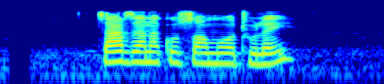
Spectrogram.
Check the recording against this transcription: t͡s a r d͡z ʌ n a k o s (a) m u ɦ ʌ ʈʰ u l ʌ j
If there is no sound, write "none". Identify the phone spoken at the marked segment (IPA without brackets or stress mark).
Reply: ʌ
